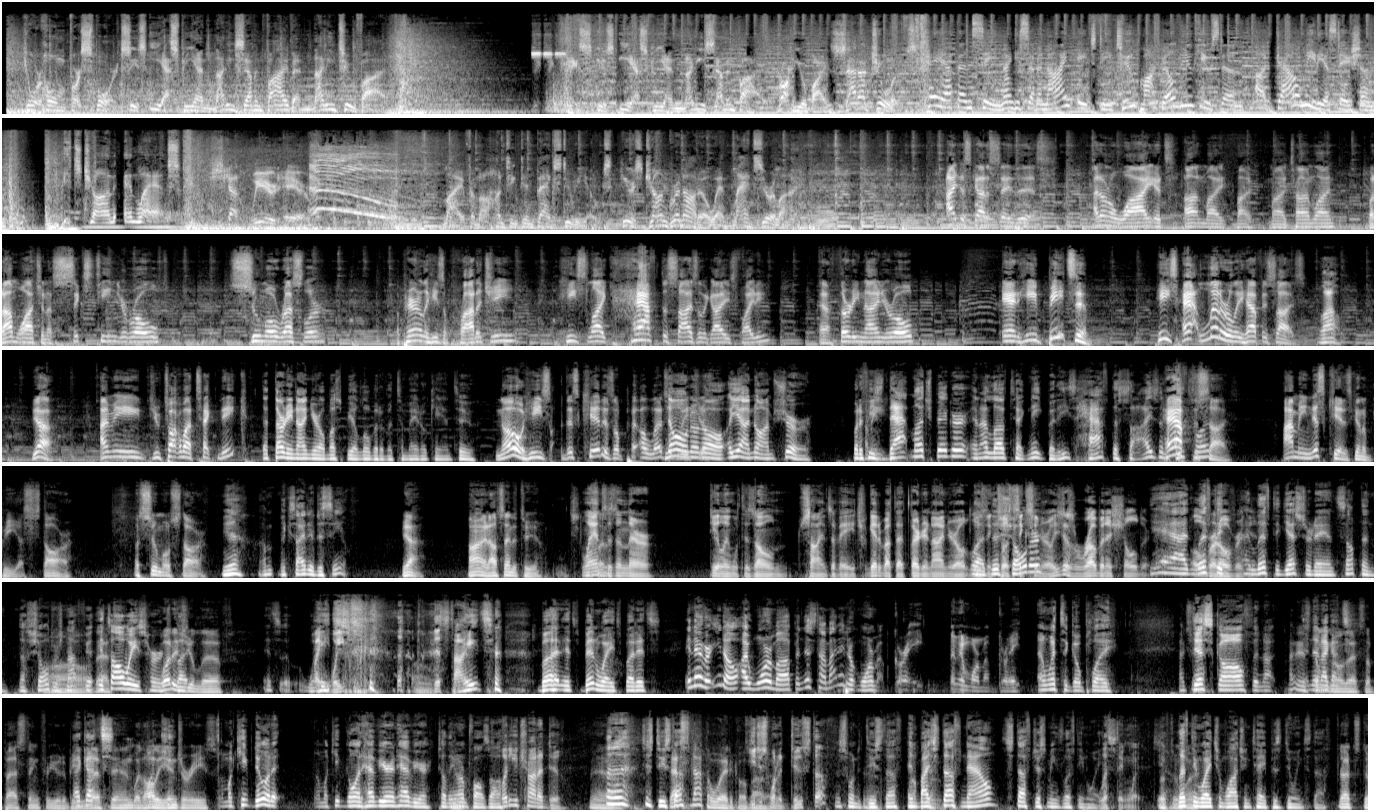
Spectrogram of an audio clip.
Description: Rockets Theory from Caller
